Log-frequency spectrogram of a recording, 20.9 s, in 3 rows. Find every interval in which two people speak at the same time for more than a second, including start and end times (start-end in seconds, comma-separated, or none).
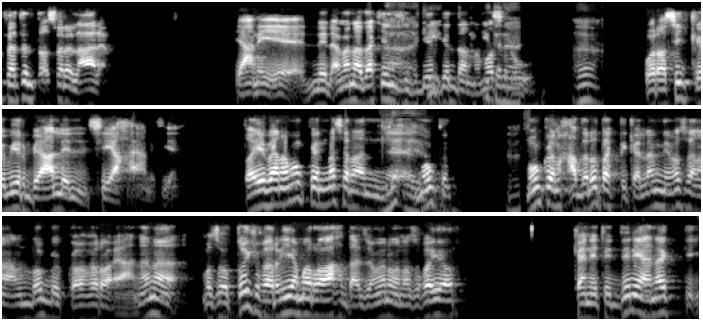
3.9-5.3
